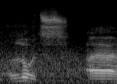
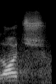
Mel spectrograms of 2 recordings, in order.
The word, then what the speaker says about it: Łódź: Great welcome from Lutz, from Lodz, Łódź, as you can prefer it is in Polish pronunciation.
